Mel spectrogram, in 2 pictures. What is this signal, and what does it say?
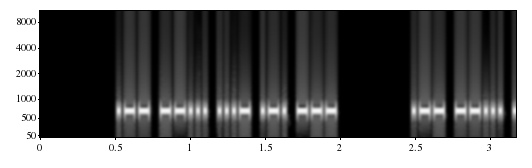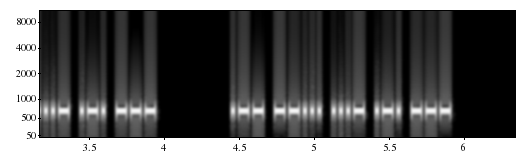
Morse code, heard as a keyed tone, about 51 wpm, 700 Hz. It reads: W7VRO W7VRO W7VRO
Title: USA Call Signs - 5 Characters - Repeated 3x - 50wpm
